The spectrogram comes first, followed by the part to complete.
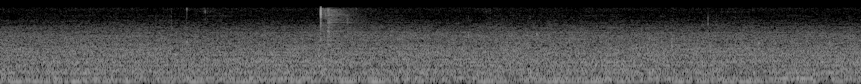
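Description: Steady room tone: an even low hiss with a faint hum, broken only by one small click about one and a half seconds in.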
